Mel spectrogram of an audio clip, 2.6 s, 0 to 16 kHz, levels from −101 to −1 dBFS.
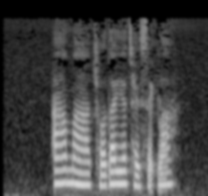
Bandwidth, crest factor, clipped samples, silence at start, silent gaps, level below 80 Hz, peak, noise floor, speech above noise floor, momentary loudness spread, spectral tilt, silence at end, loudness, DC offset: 11.5 kHz; 18 dB; under 0.1%; 0.65 s; none; -60 dBFS; -6 dBFS; -60 dBFS; 39 dB; 7 LU; -5.5 dB/octave; 0.4 s; -22 LUFS; under 0.1%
